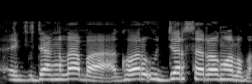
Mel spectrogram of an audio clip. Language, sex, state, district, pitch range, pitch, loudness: Bhojpuri, female, Bihar, Muzaffarpur, 220-245 Hz, 235 Hz, -13 LUFS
